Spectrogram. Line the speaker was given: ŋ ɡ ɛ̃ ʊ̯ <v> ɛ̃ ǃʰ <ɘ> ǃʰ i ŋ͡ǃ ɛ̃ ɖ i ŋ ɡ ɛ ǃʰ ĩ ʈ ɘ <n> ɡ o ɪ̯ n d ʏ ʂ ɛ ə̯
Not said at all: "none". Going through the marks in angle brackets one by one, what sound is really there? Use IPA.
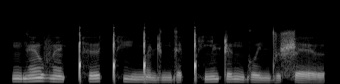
v, ɘ, ŋ

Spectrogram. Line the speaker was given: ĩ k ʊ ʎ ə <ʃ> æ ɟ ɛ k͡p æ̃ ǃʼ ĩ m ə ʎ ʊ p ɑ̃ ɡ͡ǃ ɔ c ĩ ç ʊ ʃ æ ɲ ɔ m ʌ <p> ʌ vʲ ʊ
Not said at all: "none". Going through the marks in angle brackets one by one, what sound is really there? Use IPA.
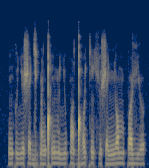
ʃ, p

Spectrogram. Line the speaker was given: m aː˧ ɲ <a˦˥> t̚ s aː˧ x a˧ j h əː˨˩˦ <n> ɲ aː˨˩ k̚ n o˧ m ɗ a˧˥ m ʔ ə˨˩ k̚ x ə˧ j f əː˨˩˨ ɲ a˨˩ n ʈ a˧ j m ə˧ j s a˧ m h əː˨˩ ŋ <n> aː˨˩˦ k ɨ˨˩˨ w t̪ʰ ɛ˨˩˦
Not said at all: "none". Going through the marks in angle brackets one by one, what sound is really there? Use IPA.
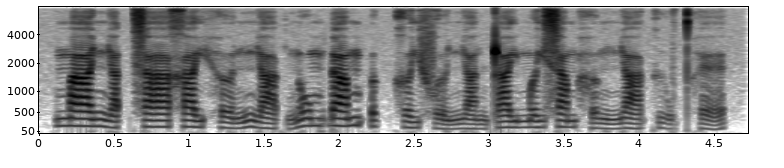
a˨˩, n, ɲ

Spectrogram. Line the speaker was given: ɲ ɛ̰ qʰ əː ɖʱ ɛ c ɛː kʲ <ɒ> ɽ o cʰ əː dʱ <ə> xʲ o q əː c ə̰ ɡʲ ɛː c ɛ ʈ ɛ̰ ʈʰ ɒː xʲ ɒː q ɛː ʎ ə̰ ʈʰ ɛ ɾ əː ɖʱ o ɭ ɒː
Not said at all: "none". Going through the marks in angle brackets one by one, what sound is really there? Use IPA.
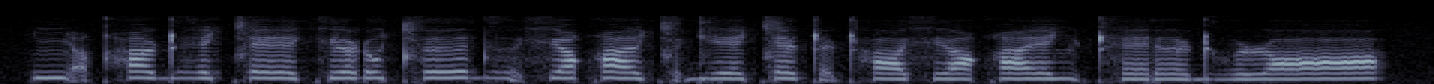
ɒ, ə̰

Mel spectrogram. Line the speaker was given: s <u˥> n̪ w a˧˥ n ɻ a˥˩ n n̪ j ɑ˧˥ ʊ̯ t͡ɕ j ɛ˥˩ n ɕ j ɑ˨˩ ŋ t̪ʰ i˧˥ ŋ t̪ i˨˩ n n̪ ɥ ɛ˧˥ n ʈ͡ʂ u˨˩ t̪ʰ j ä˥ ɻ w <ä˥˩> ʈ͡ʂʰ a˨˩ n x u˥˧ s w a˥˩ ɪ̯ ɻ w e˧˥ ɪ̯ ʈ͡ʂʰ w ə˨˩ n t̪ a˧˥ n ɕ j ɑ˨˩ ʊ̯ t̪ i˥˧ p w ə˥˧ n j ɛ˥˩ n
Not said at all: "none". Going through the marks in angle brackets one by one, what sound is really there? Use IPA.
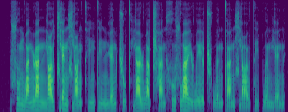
u˥, ä˥˩

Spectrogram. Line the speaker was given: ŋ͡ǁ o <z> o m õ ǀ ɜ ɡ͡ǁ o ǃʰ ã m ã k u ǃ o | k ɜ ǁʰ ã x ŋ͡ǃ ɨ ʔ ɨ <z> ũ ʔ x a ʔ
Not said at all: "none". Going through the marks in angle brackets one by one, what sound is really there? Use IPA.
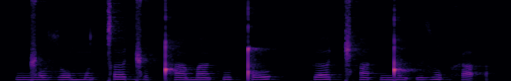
z, z

